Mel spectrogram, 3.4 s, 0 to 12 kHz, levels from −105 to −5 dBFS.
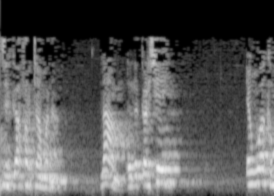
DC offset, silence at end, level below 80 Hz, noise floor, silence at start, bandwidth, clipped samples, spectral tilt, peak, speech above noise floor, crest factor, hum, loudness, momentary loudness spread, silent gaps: under 0.1%; 0 s; -64 dBFS; -53 dBFS; 0 s; 6.4 kHz; under 0.1%; -5 dB/octave; -6 dBFS; 34 dB; 14 dB; none; -20 LUFS; 14 LU; none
